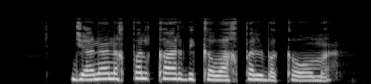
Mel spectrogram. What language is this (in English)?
Pashto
